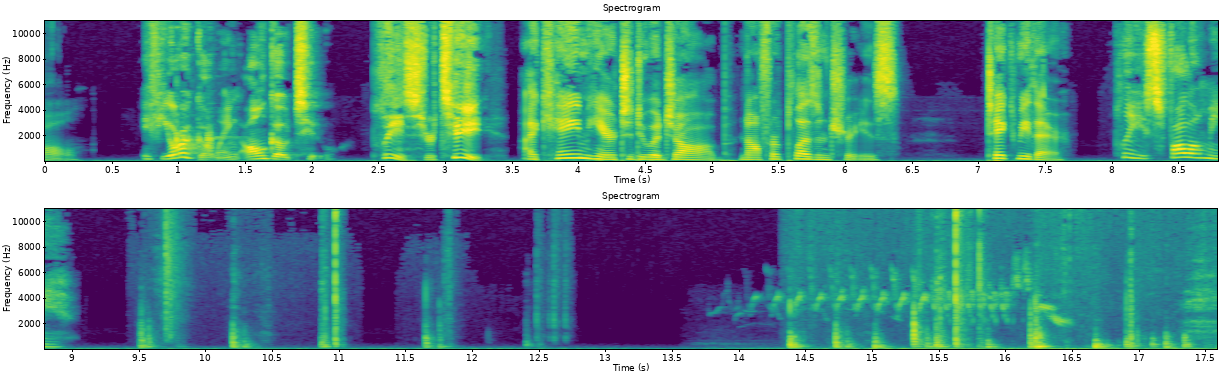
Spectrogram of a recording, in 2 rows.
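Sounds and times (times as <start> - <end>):
speech: 0.1 - 6.5, 7.1 - 10.3
knocks or footsteps: 9.4 - 12.8, 14.3 - 17.5
orioles singing in cages in a woman's room: 13.7 - 17.5.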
